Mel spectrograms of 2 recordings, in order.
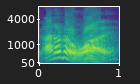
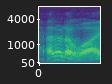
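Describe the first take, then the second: First: Put-on playful Southern accent, said loudly. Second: Said in the usual way. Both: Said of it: "makes me talk in a southern accent".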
